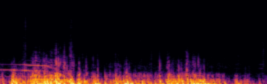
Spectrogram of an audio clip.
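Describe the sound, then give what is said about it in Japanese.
Wind buffets the microphone at a dam in autumn, with leaves starting to turn, in a steady, fairly loud low rumble with scattered soft thumps and gusts, and a faint voice comes through briefly near the start. “ちょうどいい気候かも紅葉始まっててこのね風がちょうどいいのよ”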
